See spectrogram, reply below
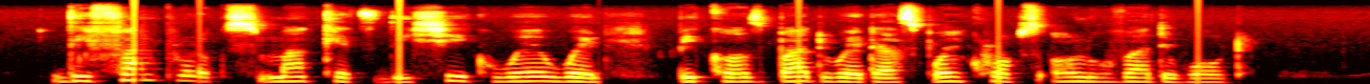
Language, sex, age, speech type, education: Nigerian Pidgin, female, 15-29, spontaneous, tertiary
